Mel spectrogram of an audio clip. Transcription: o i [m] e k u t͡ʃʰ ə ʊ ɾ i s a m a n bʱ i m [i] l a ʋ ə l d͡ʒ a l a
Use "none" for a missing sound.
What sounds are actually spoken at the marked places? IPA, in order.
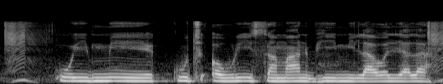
m, i

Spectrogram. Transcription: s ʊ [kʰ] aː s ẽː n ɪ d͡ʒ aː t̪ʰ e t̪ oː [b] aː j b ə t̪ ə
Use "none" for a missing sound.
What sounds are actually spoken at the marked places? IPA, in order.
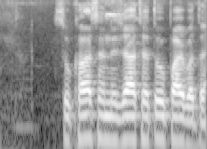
kʰ, p

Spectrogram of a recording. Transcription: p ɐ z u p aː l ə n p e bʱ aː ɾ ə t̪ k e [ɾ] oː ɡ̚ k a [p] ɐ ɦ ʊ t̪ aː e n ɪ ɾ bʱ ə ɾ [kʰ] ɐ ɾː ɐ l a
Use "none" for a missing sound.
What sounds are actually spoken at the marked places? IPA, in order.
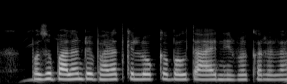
l, b, k

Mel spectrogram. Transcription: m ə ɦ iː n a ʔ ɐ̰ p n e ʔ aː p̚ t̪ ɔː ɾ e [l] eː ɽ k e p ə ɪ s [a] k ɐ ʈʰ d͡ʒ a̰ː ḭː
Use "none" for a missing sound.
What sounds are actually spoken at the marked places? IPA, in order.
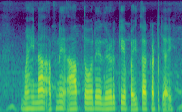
ɾ, a

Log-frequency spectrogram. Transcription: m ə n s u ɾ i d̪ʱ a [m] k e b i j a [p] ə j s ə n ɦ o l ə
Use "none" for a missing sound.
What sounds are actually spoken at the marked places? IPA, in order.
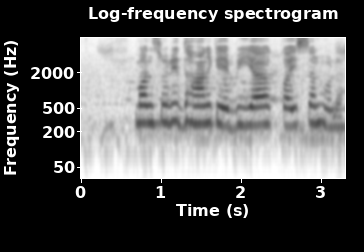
n, k

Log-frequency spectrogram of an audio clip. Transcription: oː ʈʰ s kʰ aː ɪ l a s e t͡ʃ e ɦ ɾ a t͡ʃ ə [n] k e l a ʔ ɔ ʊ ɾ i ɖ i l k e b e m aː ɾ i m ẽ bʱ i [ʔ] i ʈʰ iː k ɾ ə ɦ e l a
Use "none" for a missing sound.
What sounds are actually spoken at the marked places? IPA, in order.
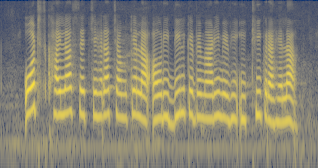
m, ʔ

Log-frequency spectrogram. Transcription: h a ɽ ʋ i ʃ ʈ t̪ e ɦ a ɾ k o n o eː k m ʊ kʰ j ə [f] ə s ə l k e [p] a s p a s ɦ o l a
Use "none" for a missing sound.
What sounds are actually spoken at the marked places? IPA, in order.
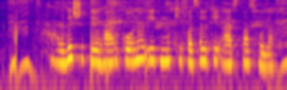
f, ʔ

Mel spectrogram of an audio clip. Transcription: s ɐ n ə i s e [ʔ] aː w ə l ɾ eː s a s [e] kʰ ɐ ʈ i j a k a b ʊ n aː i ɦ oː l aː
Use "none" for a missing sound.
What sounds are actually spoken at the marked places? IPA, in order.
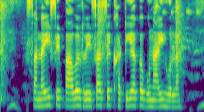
p, e

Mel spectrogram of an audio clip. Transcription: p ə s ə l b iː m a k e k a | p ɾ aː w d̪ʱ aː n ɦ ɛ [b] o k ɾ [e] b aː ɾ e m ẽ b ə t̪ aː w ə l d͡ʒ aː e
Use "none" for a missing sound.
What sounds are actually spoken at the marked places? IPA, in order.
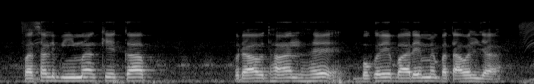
b, e

